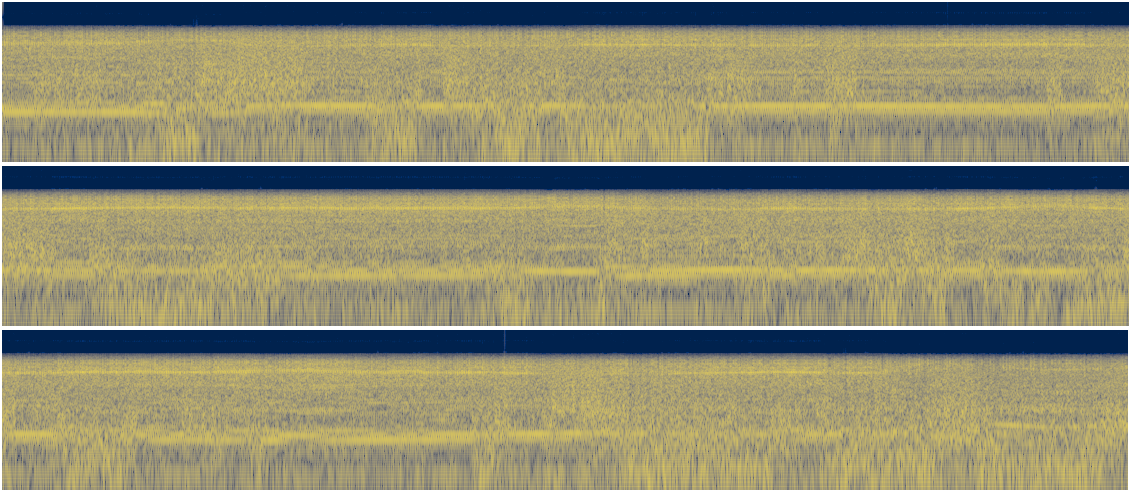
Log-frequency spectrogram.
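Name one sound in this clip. Wind rushes loudly past in the open air.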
